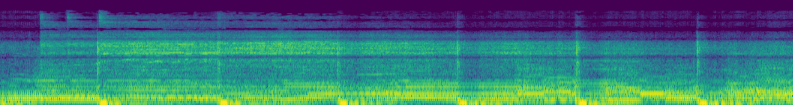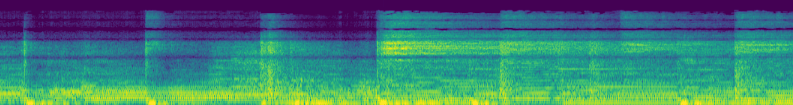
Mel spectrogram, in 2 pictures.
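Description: Rock band playing live: overdriven electric guitars and bass over a drum kit, with a burst of cymbals about eight seconds in.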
